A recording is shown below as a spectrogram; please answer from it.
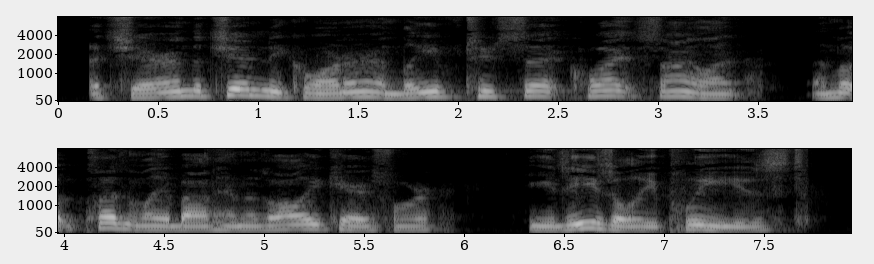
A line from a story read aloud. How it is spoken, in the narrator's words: he added in his natural tone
